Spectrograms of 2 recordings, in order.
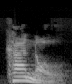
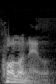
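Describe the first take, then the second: First: The word is not pronounced the way it is spelled. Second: The word is pronounced the way it is spelled. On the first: The speaker calls it right. "You say colonel" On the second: The speaker calls it wrong.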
